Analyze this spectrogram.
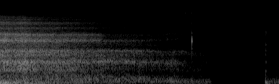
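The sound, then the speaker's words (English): A deep breath out during a guided meditation: a soft, airy rush of air, loudest at the start and fading steadily over about two seconds into silence, with no talk. “So we'll go ahead and breathe in. We'll hold it and out.”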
